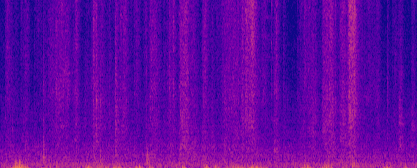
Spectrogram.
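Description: Large cardboard TV box being opened by hand: flaps and white packing pieces handled, giving irregular soft thumps, knocks and scrapes.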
